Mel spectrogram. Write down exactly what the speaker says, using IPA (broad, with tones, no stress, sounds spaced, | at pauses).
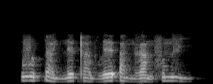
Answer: v ə˦˥ p̚ ɗ a̤˨˩ j n ɛ˧ t̪ a̤˨˩ w l ɛ˨˦ ʔ a̤˨˩ ŋ ɣ a˧˩ m f ə˧ m z i̤˨˩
